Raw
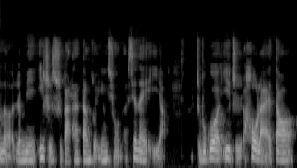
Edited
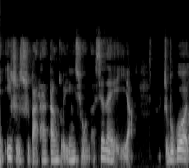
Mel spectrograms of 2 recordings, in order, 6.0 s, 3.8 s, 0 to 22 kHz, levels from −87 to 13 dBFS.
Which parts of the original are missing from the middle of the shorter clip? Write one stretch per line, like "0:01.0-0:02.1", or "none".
none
